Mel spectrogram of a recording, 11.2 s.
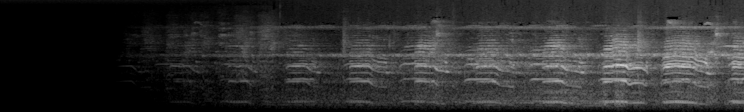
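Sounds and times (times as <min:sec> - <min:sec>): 
yellow-casqued hornbills braying calls: 0:05.3 - 0:11.1.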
